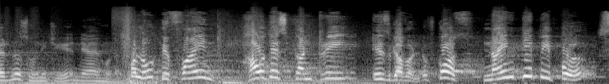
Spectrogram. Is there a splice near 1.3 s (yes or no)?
yes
